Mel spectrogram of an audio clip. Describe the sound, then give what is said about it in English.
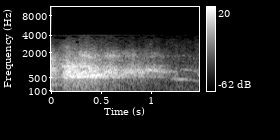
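Hounds bay in a single drawn-out, fairly loud cry that holds steady and then slowly trails off as they follow the Shadow's scent, with no talking over it. “The dogs have got the shadow.”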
